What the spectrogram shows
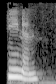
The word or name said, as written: heenan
